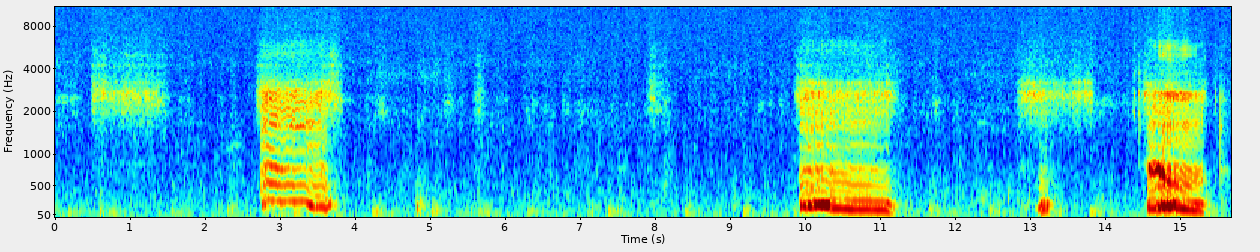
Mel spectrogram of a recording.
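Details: A Bull Terrier 'talks' to its owner in drawn-out, wavering groans and moans, each lasting about a second, with quiet gaps.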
